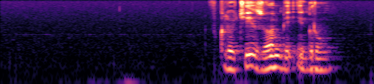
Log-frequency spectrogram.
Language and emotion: Russian, neutral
